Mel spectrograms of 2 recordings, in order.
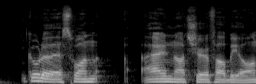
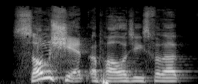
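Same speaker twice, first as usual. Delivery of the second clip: loud apology; 5 semitones higher, 12 dB louder than usual. Real, not acted. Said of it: "Apologies for talking mad shit".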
